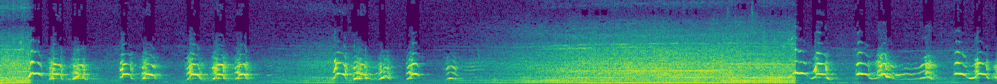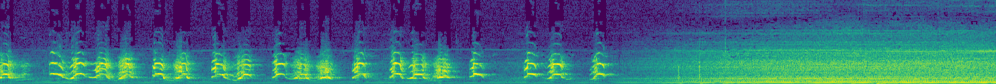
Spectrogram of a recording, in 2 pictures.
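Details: Pet female dog angry at a vacuum cleaner barks in quick bursts of sharp, high, falling yaps. The vacuum's roar swells in between and at the end, over a steady electrical hum.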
